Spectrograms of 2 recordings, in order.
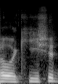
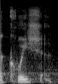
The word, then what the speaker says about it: Laquisha: Submitting 17 versions of Roshanda Lakeisha to every username Ted has to. You're saying it wrong. It's Roshanda Laquisha. It's like a quiche, all right.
